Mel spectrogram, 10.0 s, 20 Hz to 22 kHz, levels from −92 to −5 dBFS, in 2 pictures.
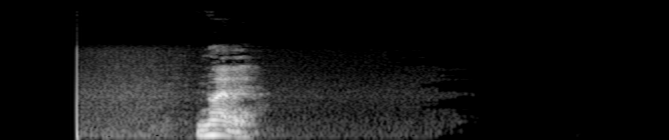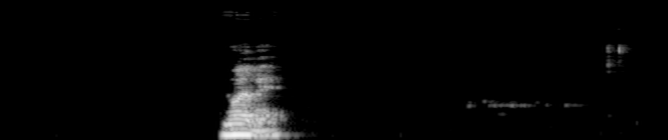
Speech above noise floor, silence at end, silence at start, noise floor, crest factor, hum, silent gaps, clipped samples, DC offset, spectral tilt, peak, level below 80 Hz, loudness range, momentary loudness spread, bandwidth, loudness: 52 dB; 2.9 s; 1.45 s; -67 dBFS; 24 dB; none; 3.59-5.39 s, 5.47-6.64 s; under 0.1%; under 0.1%; -7.5 dB/octave; -2 dBFS; -62 dBFS; 5 LU; 21 LU; 6.8 kHz; -18 LUFS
